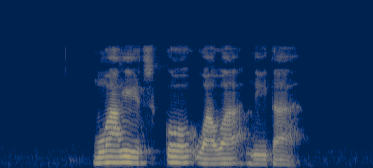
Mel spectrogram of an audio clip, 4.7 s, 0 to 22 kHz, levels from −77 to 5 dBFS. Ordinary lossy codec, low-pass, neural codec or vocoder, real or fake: MP3, 64 kbps; 7.2 kHz; codec, 16 kHz, 8 kbps, FunCodec, trained on LibriTTS, 25 frames a second; fake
